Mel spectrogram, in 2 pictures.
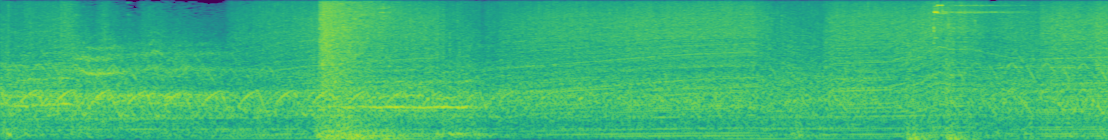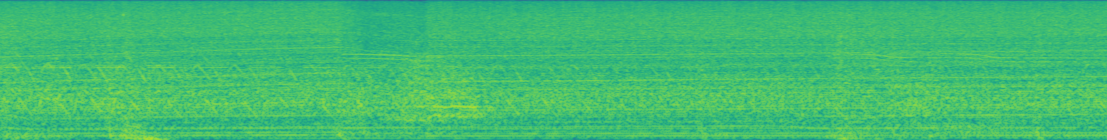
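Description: A sports car engine roars steadily at high revs.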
